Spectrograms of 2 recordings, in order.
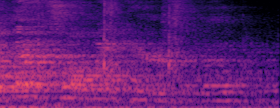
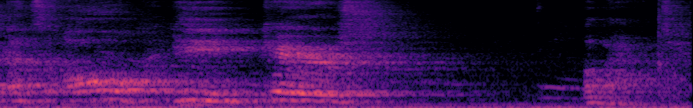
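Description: First: Said in the usual way. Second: "all" stressed and drawn out, softer and slow; slow, soft emphasis. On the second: Shown as a demonstration. Pastor repeating to the congregation, slow quiet stress on "all". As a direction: lean on "all", slow and hushed. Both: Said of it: "repeats the line slowly".

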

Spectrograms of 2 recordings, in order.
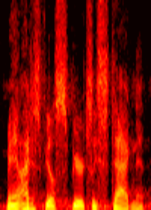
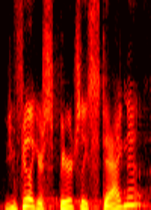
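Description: First: Lower, subdued admission; low and dejected, imitating a friend; downcast confession. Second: High, rising disbelieving question; can't-believe-it query, pitch raised; incredulous echo. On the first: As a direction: own up to it heavily, pitch dropped. Friend confesses, later echoed back in disbelief. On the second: Retold or imitated. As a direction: throw it back as a question, climbing at the end. Throws friend's confession back, incredulous.

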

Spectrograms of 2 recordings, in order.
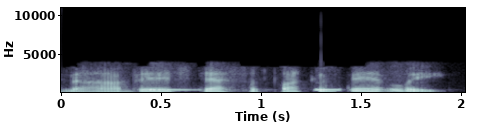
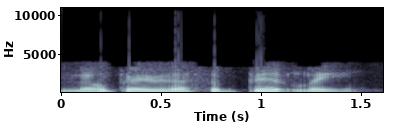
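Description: First: High-pitched acted indignation; mock getting mad. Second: Higher-pitched mock insistence; gently insist, pitched up; insistent correction. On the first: Friend arguing over the car, mock mad. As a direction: play mad, voice climbing high without shouting. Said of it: "I start getting mad". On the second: Friend correcting partner about the car, insistent. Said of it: "And I'm like".

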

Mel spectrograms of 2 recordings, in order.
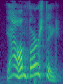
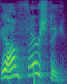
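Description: First: "Yeah, I'm thirsty" lifted high and light; eager confession. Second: "Yeah, I'm thirsty" slowed down, leaning on "I'm"; slow emphatic repeat. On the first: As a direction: say "I'm" raised, softly admitting it. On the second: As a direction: drag out "I'm thirsty" with conviction. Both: Shown as a demonstration. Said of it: "we would have to say that we should say".

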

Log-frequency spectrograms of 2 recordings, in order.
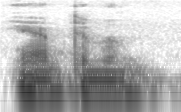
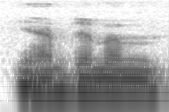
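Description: No difference in how they are said.

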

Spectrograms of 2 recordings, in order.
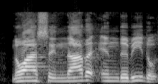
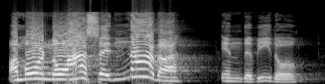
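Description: First: Raised, forceful sermon line; a preacher driving the point home; emphatic preaching. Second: Slow, loud, much higher proclamation; preacher roaring the climax; shouted preaching. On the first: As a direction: state it firmly to the congregation. Preacher stating love's rule. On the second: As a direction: bellow each word to the back pews. Repeats the rule at a climax. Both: Acted.

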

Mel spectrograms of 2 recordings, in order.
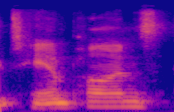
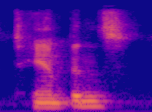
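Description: First: Said in the usual way. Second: "tampons" with the second vowel weakened, like "tampins"; relative's mispronunciation. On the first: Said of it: "refers to tampons as tampons". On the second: Retold or imitated. Host imitating a relative's wording, relative's mispronunciation. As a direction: say "tampons" as TAM-pinz. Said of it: "this relative refers to tampons as".

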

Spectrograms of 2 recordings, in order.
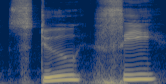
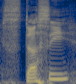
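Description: First: STUSSY as STOO-see, slow and split in two; correct pronunciation demo. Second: STUSSY said as STUSS-ee, short u; wrong pronunciation. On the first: Correcting friends, STUSSY slowly as STOO-see. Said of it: "when it's Stussy". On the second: Quoting friends' mistake, STUSSY as STUSS-ee. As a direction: rhyme STUSSY with fussy, rising at the end. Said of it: "friends even pronounce incorrectly". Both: Shown as a demonstration.

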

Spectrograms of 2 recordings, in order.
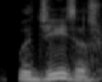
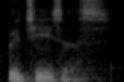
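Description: First: Said in the usual way. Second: Softer, dropping echo of with Jesus. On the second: Shown as a demonstration. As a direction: let with Jesus fall away quietly. Repeated phrase, softer echo.

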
